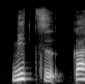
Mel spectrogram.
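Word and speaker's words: 三つ: 이때도 여러분 초금은 한 박자를 쳐 줘야 돼요, 안 쳐 줘야 돼요? 쳐 줘야 되겠죠. 따라서 미즈가 아니라 미즈. 미즈.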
